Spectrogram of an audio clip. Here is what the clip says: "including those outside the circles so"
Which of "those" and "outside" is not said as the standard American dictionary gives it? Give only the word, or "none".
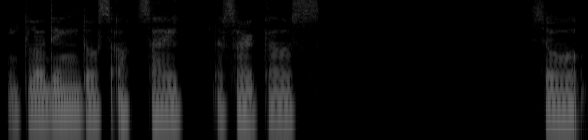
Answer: those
